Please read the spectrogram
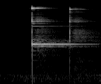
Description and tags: AE86 Speed Chime (good quality)
AE86 Speed Chime in good quality. Some audios was taken from internet and mixed together with mines since this is how the real chime sounds on my car.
